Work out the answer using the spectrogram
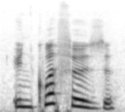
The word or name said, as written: Une coiffeuse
